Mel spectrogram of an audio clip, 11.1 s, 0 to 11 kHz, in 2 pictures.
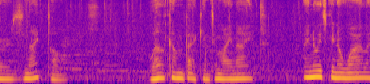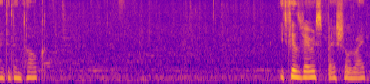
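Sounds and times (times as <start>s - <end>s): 
rain pattering on a surface outdoors after hot weather: 0.0s - 11.1s
speech: 0.4s - 1.1s, 2.2s - 4.0s, 4.6s - 6.3s, 9.8s - 11.1s.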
